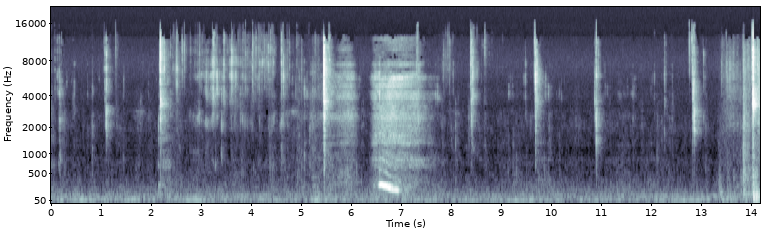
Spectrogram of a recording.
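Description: Close-up chewing of a mouthful of fried fish and okra, with soft wet mouth clicks and lip smacks. About six and a half seconds in comes a brief falling 'mm' from the eater, the loudest sound here.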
